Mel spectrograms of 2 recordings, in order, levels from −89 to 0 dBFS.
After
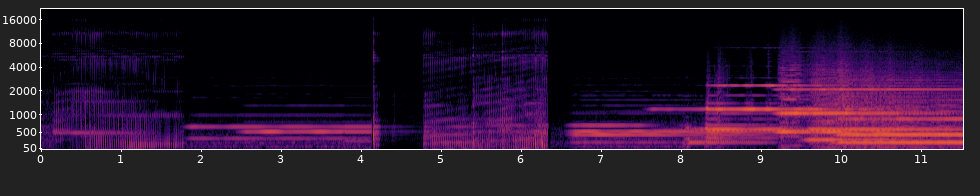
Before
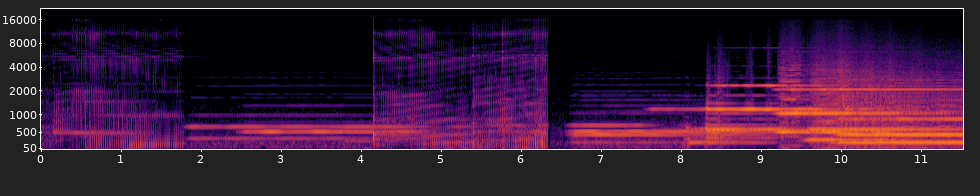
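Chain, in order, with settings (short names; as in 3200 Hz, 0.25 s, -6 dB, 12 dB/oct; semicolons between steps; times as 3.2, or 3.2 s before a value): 4.12–4.78 gate -37 dBFS, range -24 dB; gain -7 dB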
